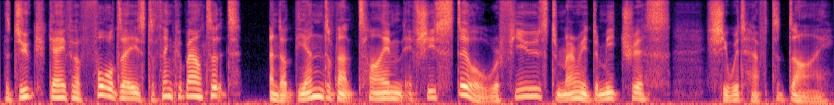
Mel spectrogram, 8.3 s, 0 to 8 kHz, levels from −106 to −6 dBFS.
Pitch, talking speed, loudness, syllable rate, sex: 120 Hz, 210 wpm, -20 LUFS, 4.6 syllables/s, male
